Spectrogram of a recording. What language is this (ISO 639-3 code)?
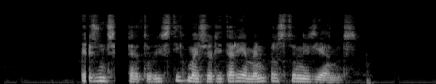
cat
